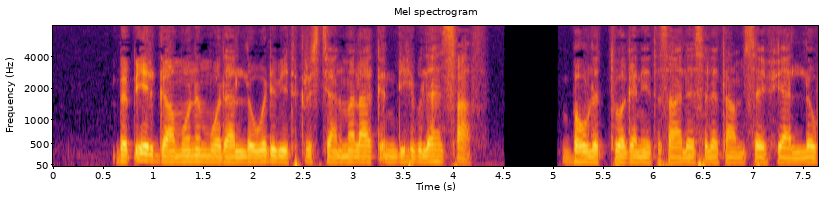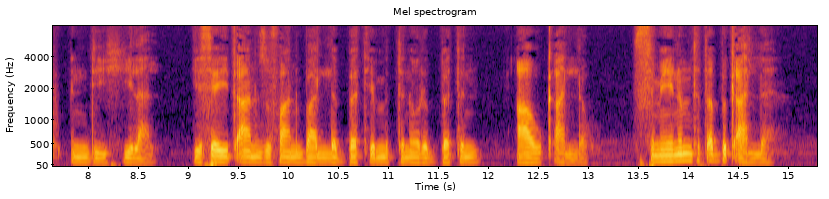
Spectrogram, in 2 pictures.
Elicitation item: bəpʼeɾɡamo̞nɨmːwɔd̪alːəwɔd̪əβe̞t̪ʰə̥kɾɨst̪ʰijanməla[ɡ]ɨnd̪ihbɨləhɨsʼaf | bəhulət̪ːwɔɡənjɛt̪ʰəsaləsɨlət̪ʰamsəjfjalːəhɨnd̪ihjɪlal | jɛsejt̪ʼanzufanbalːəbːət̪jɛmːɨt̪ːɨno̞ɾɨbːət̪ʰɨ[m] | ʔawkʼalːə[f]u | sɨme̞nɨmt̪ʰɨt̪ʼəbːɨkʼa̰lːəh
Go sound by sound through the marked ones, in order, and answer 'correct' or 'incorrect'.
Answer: incorrect, incorrect, incorrect

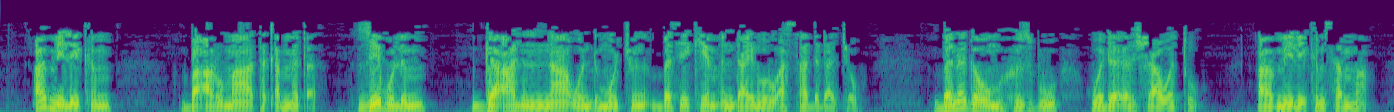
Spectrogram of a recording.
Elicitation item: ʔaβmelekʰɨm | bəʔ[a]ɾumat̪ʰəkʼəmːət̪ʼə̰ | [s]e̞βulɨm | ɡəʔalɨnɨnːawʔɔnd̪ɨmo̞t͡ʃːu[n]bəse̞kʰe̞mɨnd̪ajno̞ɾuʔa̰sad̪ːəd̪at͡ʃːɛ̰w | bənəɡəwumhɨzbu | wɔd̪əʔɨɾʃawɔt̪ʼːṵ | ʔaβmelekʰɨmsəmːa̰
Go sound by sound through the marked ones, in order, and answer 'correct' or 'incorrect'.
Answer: correct, incorrect, correct

